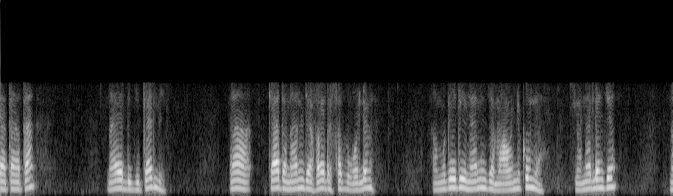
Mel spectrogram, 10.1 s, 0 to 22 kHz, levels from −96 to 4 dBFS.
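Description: From start to finish the speech sounds slightly rough and synthetic, with nothing above about 3.8 kHz. This is G.729 codec damage, plainly audible, and it fits an 8 kbit/s stream. The speech is rebuilt from a vocal tract filter, pitch prediction and sparse pulses.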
